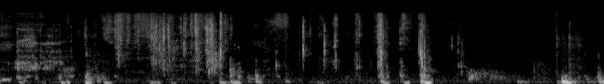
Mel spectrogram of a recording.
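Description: Papers rustle at a lectern.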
